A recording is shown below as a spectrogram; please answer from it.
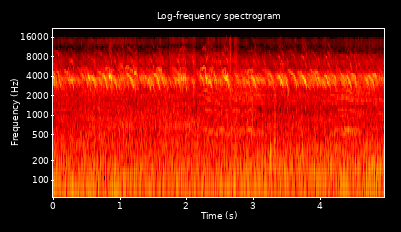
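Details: Chicken chicks chirping in a thick chorus, bright high peeps rising and falling in loudness in little surges, little other sound beyond a faint low hum.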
